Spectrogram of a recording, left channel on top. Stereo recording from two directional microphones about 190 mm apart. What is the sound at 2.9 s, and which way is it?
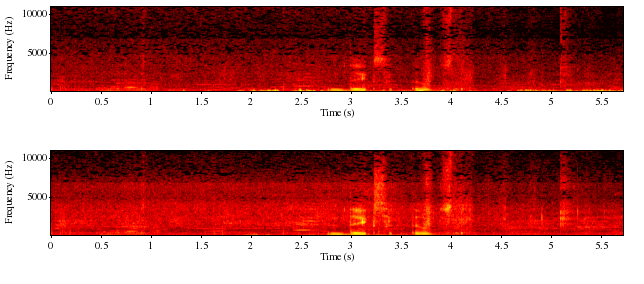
Speech, centre (ahead or behind).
